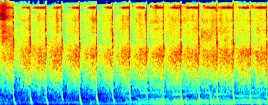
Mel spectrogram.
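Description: A large audience in a full theatre in Granada, at a COPE radio event, applauds steadily, dense clapping filling the space, with sharper claps landing in a fairly regular rhythm throughout; a low musical hum creeps in partway through.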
